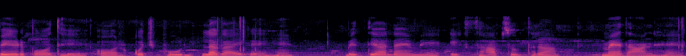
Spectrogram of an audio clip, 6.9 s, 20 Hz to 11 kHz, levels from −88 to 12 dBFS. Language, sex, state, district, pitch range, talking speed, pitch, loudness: Hindi, female, Bihar, Darbhanga, 185-210 Hz, 130 wpm, 195 Hz, -35 LUFS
